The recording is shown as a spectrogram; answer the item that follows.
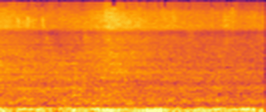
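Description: Vegetable chilla batter spread on a hot tava sizzles with a steady, soft, even hiss, close and continuous with no talk.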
